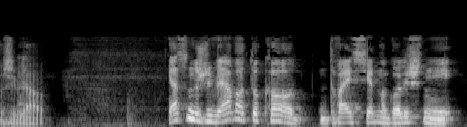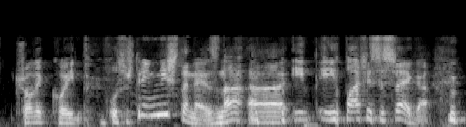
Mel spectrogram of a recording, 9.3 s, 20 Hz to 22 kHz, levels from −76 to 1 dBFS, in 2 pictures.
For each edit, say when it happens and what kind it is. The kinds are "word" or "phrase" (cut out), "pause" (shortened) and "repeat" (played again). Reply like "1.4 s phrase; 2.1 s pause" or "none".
none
